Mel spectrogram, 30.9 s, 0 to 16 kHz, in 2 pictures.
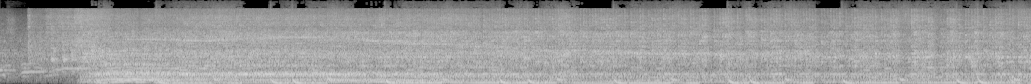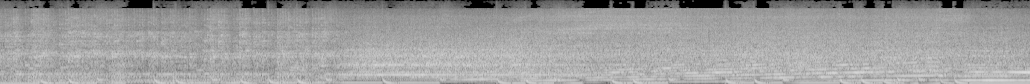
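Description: Turbocharged Toyota 2NR-VE 1.5-litre four-cylinder in an Avanza running hard on a chassis dyno through an open downpipe with no exhaust fitted, loud and raspy; about two-thirds of the way in the engine note climbs in rising sweeps as the revs build.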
